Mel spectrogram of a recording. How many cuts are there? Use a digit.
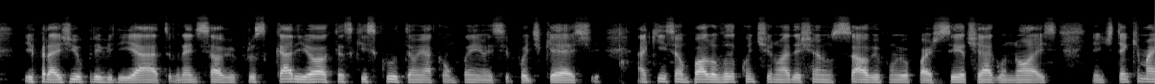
1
